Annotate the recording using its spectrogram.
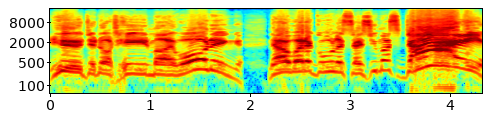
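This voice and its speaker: A man puts on a character voice, raised and projected, at an extremely high pitch. He speaks at a moderate pace with lively intonation. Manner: mad, angry, howling.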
